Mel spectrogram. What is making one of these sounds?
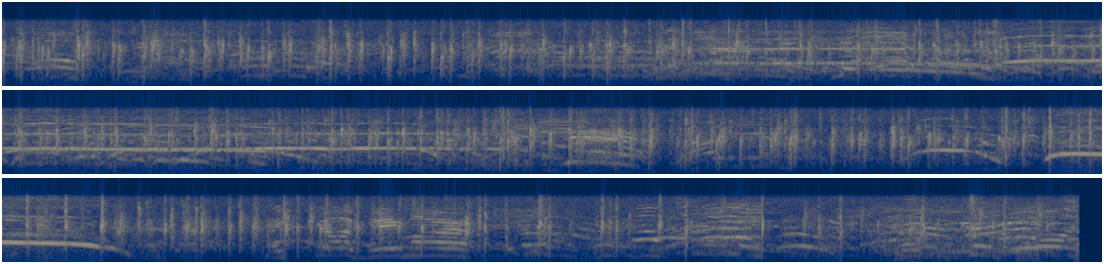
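A crowd of young men cheers and shouts excitedly close by.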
